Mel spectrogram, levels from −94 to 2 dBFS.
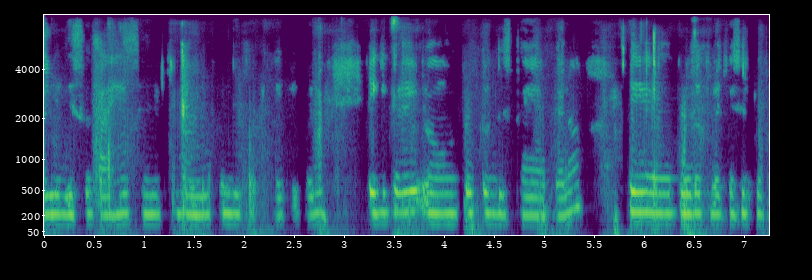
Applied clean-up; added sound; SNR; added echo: neural mask model Resemble Enhance denoiser.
